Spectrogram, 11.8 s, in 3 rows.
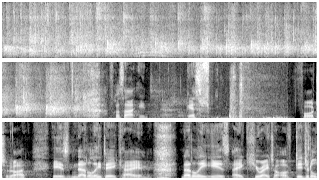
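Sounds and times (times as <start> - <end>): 
round of applause: 0.0 - 5.2
speech: 5.4 - 6.8, 7.7 - 11.8.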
